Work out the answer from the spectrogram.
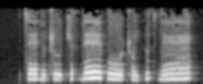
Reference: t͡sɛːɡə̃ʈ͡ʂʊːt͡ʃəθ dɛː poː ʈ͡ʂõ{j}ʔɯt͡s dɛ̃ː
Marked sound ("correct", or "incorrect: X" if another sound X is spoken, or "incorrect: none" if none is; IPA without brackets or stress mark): correct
